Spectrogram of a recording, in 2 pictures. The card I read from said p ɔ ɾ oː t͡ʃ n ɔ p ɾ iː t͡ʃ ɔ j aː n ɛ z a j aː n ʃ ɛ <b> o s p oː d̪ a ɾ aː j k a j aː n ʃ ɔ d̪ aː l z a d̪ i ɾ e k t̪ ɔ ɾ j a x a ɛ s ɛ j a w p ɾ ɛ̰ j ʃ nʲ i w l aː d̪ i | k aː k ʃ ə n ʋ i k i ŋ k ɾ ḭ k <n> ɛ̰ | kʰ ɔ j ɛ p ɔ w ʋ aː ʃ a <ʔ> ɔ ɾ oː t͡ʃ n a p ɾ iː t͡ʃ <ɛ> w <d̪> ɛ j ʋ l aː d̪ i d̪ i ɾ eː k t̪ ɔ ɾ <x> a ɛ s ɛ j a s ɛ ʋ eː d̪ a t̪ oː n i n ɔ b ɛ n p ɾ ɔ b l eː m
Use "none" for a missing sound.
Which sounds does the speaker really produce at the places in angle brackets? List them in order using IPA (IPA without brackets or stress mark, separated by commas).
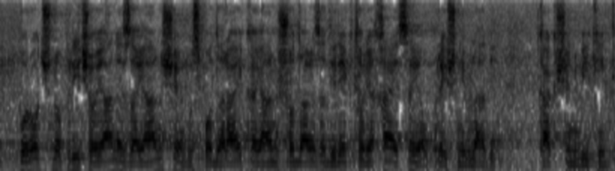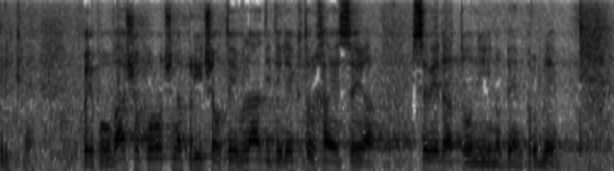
ɡ, n, p, a, t̪, x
